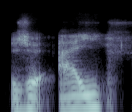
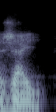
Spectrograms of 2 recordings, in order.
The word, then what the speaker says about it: haïs: Mais par contre, avec le H aspiré, n'accepte pas. Donc, on va dire je haïs. D'accord? Et pas j'haïs.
